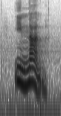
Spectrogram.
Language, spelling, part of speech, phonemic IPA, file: Swedish, innan, conjunction / preposition / adverb, /²ɪnan/, Sv-innan.ogg
- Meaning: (conjunction) before (earlier than in time); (adverb) 1. before 2. inner, interior 3. inside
